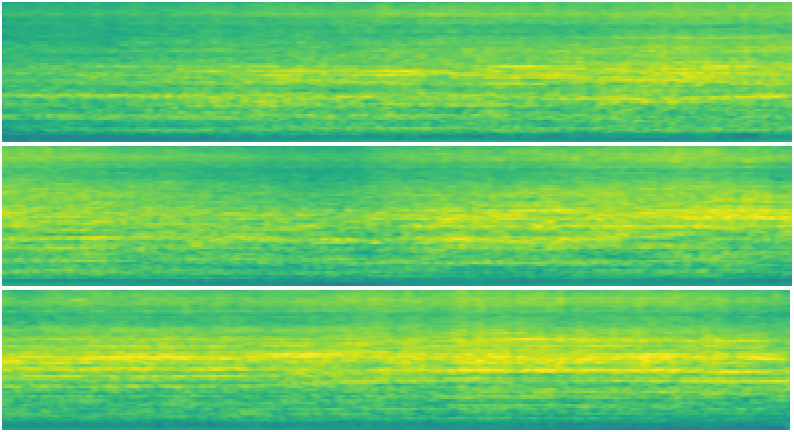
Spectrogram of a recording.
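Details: Toyota Altis with CVT gearbox, engine running with a thin, constant whine riding high above it, blamed on a worn CVT bearing.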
